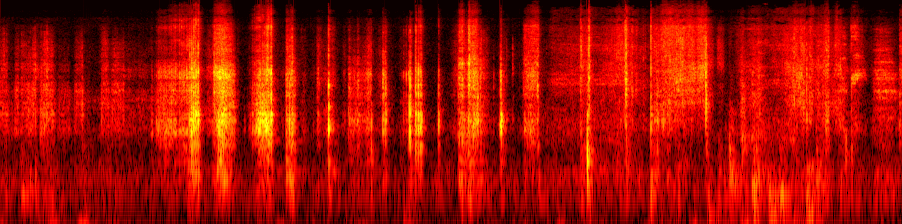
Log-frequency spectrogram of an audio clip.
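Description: Scissors cut cardstock along a score line in short, crisp snips and scrapes, close and fairly quiet, with irregular pauses between cuts.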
